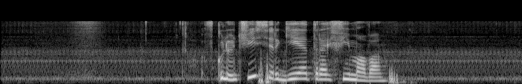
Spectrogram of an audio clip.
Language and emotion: Russian, neutral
